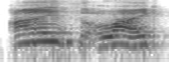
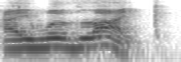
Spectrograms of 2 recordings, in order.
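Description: First: The words 'I would' are contracted to 'I'd'. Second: The words 'I would' are said in full. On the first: The speaker calls it right. "it sounds more natural to say I'd" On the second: The speaker calls it wrong. "Normally, we don't say, I would like"

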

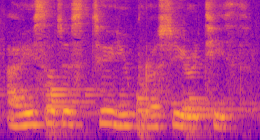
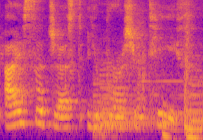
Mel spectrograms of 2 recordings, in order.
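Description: First: The vowels are said with relaxed, unspread lips. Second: The vowels are said with lips spread wide. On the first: The speaker calls it wrong. "제가 가르치는 학생들이 발음하는 식으로 문장을 읽으면은" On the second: The speaker calls it right. "입이 옆으로 쭉쭉 찢어진다는 그런 느낌으로"

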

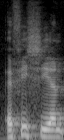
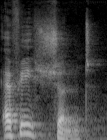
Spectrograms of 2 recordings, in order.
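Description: First: The ending is split into two syllables. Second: The ending is one syllable, 'shunt'. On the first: The speaker calls it wrong. "ಎಫಿಷಿಯಂಟ್ ಅಂತ ಹೇಳ್ತಾರೆ, I don't know why" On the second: The speaker calls it right. "ಶಂಟ್ ಅಂತ pronounce ಮಾಡಬೇಕು"

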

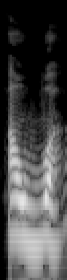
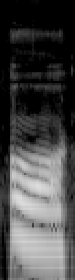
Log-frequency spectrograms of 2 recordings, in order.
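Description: First: The vowel ends with a w glide. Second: The vowel is plain with no w glide. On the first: The speaker calls it wrong. "we don't say w" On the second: The speaker calls it right. "It's just or"

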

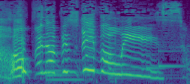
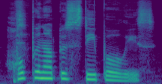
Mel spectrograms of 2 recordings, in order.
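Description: First: It is said angrily, like busting through a door. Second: It is said calmly, without anger.

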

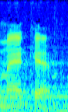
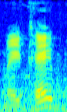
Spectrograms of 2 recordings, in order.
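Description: First: The name is said with short vowels. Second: The name is said with long vowels. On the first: The speaker calls it right. "it's gotta be Madcap" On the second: The speaker calls it wrong. "Made Cape? Nope"

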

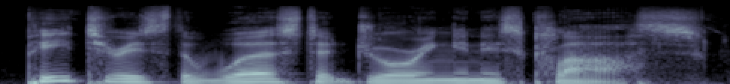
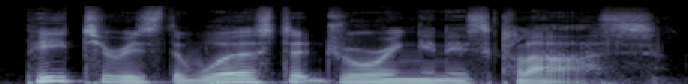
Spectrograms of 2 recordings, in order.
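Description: No difference in how they are said.

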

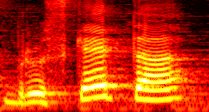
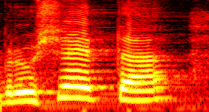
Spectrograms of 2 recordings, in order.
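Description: First: The ch is said as a hard k sound. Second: The ch is said as a soft sound. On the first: The speaker calls it right. "That's bruschetta, because the CH in Italian is pronounced like that" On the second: The speaker calls it wrong. "not bruschetta"

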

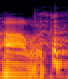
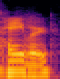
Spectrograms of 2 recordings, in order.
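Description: First: The first syllable sounds like 'har'. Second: The first syllable sounds like 'hay'. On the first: The speaker calls it wrong. "Not Harvard" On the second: The speaker calls it right. "It's Hayward"

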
